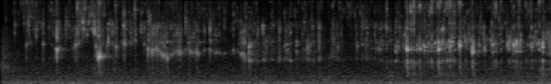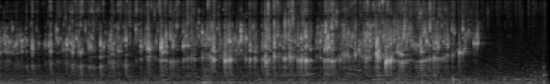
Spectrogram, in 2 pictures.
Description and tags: water pouring light
Light slow pouring of water into a glass filled with water.
liquid, pour, pouring, water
